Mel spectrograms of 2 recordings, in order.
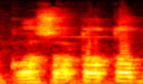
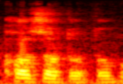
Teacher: ক উচ্চারণ করতে প্রাণের অল্পই কষ্ট হয়। কিন্তু খ উচ্চারণ করতে প্রাণের মহাকষ্ট হয়। ক উচ্চারণ করতে প্রাণের অল্প কষ্ট হয় তার তাই এর নাম হল অল্প প্রাণ।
